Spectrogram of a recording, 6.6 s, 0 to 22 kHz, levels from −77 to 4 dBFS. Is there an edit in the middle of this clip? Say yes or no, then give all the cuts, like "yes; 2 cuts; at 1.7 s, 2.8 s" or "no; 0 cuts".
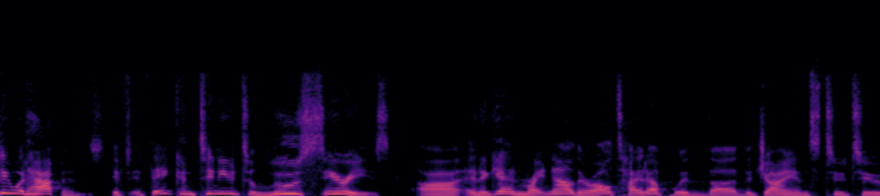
yes; 1 cut; at 3.0 s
